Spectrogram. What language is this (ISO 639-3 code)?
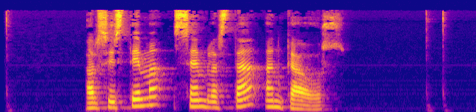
cat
